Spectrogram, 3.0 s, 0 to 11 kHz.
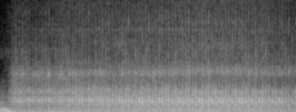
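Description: A Karosa City Bus 18 articulated city bus (Renault Agora L, also known as Irisbus Agora) idles steadily at a DPP storage yard, a continuous rumbling drone with a broad mechanical hum that holds even throughout, with no voices.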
